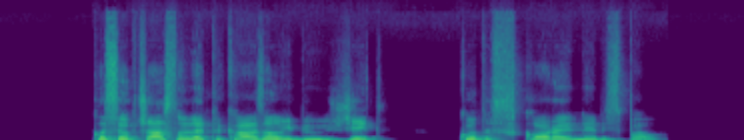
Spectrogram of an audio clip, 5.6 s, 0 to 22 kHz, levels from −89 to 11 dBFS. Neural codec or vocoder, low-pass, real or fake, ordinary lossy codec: codec, 44.1 kHz, 2.6 kbps, SNAC; none; fake; none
